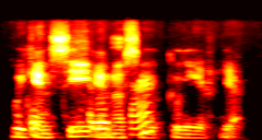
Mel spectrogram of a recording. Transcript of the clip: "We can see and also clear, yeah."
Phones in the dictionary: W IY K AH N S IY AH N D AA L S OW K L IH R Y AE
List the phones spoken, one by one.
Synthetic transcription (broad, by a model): W IY K AH N S IY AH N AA S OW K L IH R Y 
